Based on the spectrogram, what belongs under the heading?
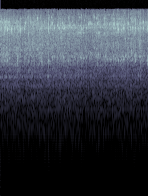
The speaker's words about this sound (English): So you can extend the duration of the rain stick by holding it at a lesser angle and rotating it.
